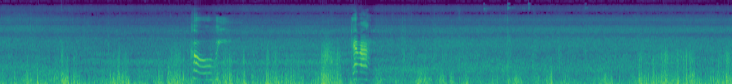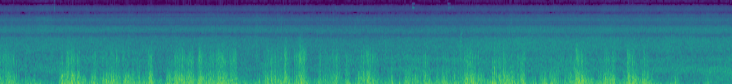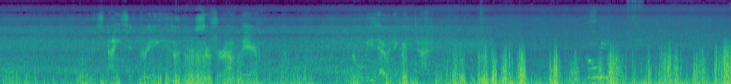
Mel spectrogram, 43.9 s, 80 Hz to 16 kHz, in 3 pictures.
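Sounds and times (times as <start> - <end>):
ocean surf: 0.0 - 43.9
wind buffeting microphone: 0.0 - 43.9.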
